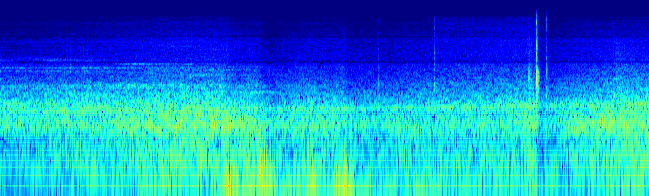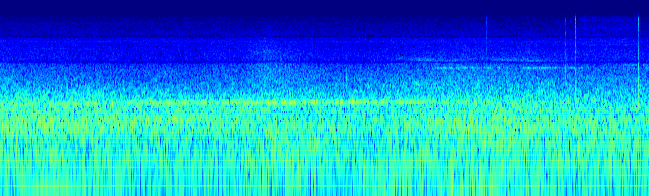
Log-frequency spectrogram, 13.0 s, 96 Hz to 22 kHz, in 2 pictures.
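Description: N700S shinkansen train running along the elevated track some distance off: a steady rush of running noise with a faint high whine through the middle. A single sharp click about five seconds in.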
